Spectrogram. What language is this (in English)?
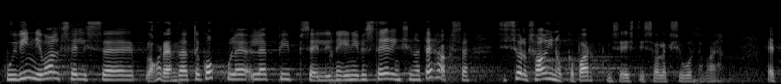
Estonian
